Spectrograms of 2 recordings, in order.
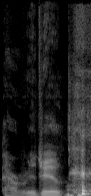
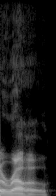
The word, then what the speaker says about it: Araujo: Not Aruju. That's the We went Brazilian over this before the pronunciation. show, Yeah, we didn't were. we? Yeah, we did. That's if he's Cesar Araujo. Brazilian. Yeah, Cesar Araujo. Araujo is how you pronounce his name.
